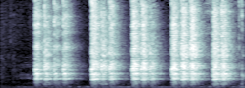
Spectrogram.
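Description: A makeup brush tapped against an Anastasia bronzer pan gives five close, bright rattling bursts, each about half a second long, separated by short pauses.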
